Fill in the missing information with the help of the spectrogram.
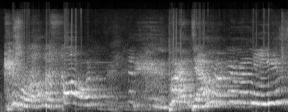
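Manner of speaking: big desperation. Acted. Addict son begs mom for a scoop, desperate. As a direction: plead as if down on your knees, rising to a wail. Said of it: "the big desperation".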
